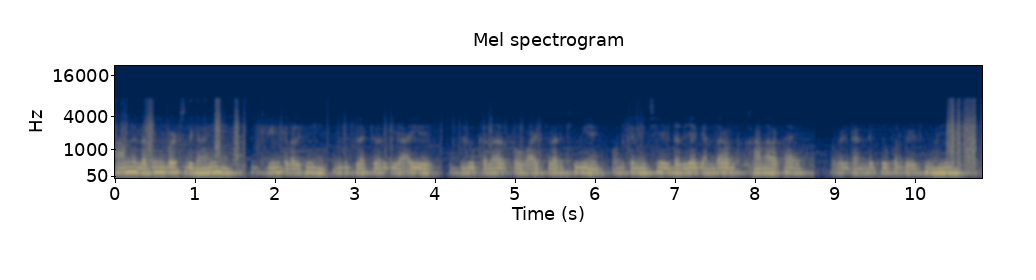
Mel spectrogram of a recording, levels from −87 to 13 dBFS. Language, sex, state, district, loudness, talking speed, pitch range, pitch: Hindi, male, Jharkhand, Jamtara, -24 LUFS, 200 wpm, 130-140 Hz, 135 Hz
